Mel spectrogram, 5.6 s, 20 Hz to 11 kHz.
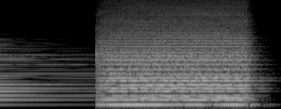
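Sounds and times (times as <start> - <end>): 
diminished chord: 2.0 - 5.5.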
